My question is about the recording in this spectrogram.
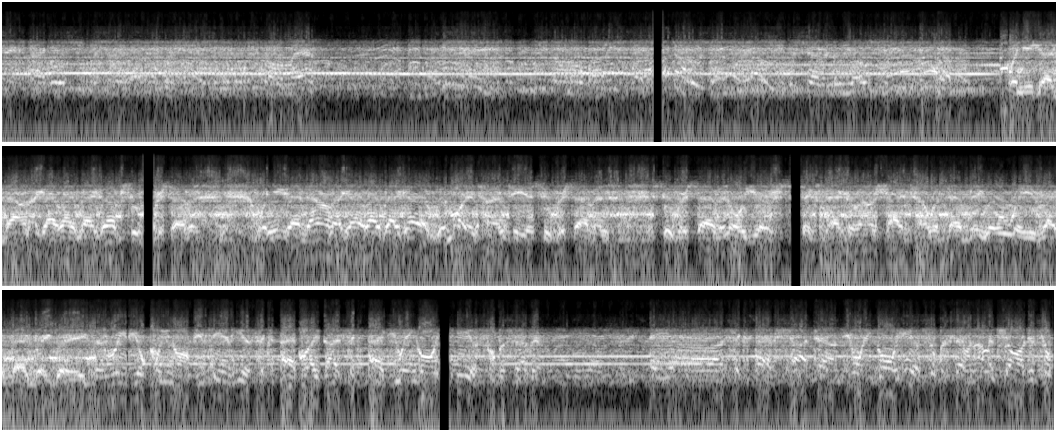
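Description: Galaxy radio receiver playing a crowded channel of distant long-distance skip traffic: several stations talking over one another, garbled and thin, with steady whistle tones over the voices. The audio cuts out to silence for an instant four times.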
